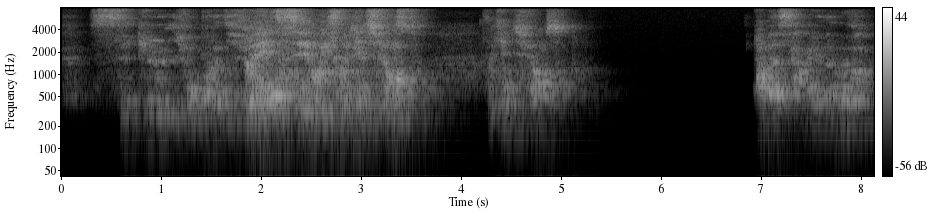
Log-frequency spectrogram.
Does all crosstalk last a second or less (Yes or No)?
No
